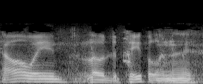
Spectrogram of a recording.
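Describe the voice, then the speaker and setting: A man's voice: on the low side, moderate pace, soft background music. An American man working as a roller coaster operator, giving short, matter-of-fact answers as a quiz contestant. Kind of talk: short plain answers on air. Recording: muffled, very noisy 1949 radio recording.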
